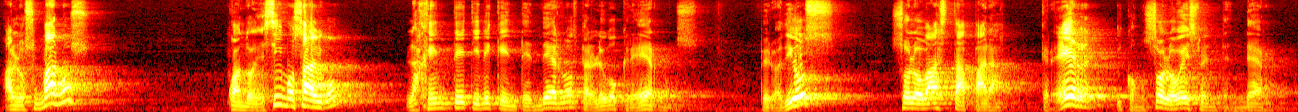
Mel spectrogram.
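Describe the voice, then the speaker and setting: A man's voice: mid-range voice, sing-song, takes it slowly, long pauses, darkish tone. A man playing a wise male saint who reasons patiently in a fatherly, lecturing way. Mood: reasoning. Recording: echoey hall reverb.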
